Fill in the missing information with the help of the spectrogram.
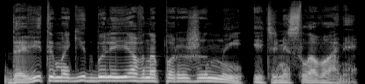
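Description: A man narrating a novel in a measured, expressive read. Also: a little high, no room sound, studio quality. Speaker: audiobook narrator. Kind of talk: scripted narration.

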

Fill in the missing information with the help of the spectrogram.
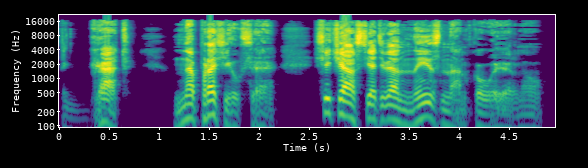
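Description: A man's voice: mid-range voice, lively intonation, slow pace, sharp tone, no room sound, studio quality, full character voice. A man voicing a hotheaded young male thug who barks threats. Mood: enraged. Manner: barking threats.

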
